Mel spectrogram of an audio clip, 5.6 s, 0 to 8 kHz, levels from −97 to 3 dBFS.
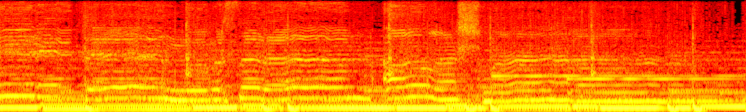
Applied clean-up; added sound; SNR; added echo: none; none; none; none.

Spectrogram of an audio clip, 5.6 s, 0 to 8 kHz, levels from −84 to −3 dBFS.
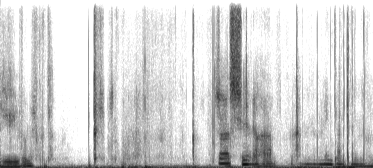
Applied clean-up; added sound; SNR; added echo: neural diffusion model UNIVERSE++.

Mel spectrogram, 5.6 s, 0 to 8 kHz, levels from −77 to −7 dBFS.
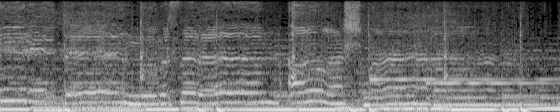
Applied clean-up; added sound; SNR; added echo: none; Breathing; 17 dB; none.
